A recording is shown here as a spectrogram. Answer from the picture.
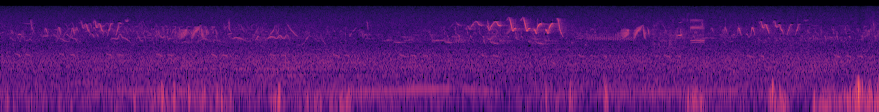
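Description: Several songbirds chirping and singing, short high calls overlapping one another, busiest about six to seven seconds in.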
